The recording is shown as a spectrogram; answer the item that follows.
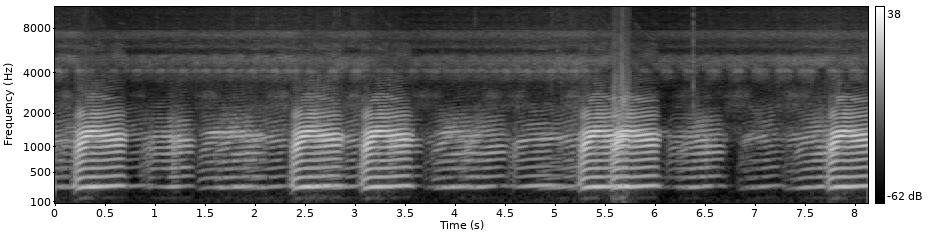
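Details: Banded bullfrogs and frogs call as rain falls outdoors: resonant, reedy groans stacked one after another, nearer voices swelling loud while fainter ones fill the gaps, with a brief sharp click midway.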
